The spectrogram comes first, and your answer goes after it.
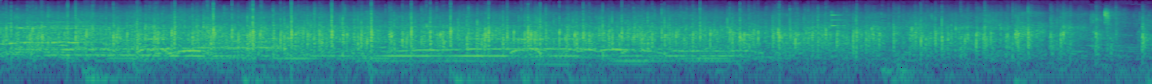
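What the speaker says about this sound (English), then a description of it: "Let's give Tracy a big round of applause." Dense, sustained applause from a storytelling slam audience in Los Angeles, a steady roar of many hands with some cheering and crowd voices, fading slightly toward the end.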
